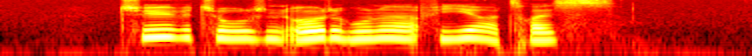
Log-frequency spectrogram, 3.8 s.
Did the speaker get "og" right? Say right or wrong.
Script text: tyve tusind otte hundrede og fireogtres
wrong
